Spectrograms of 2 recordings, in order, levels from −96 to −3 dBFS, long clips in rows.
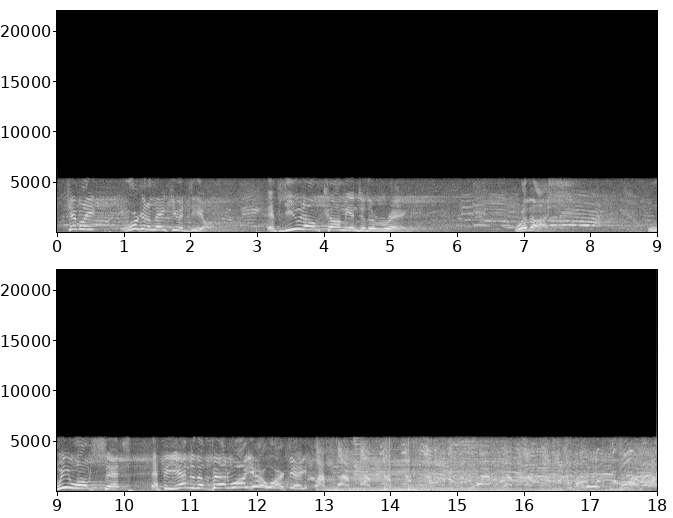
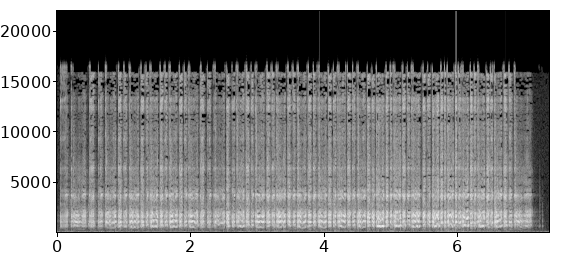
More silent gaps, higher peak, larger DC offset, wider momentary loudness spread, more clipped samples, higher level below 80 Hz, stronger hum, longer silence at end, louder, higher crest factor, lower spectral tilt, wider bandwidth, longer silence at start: neither; second, -4 dBFS vs 0 dBFS; first, 0.5% vs under 0.1%; first, 12 LU vs 6 LU; neither; about the same, -40 dBFS vs -44 dBFS; neither; second, 0 s vs 0.25 s; second, -17 LUFS vs -14 LUFS; about the same, 14 dB vs 16 dB; first, -5.5 dB/octave vs 1.5 dB/octave; second, 5.4 kHz vs 17.5 kHz; about the same, 0 s vs 0.05 s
